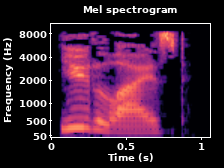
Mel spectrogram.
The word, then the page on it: utilized: British English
